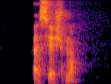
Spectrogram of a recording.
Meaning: 1. drainage 2. drying out
- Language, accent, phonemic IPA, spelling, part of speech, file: French, France, /a.sɛʃ.mɑ̃/, assèchement, noun, LL-Q150 (fra)-assèchement.wav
